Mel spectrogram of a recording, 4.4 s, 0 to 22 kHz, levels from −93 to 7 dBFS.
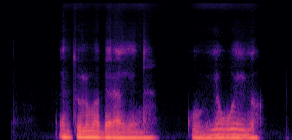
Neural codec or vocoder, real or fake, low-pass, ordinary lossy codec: autoencoder, 48 kHz, 32 numbers a frame, DAC-VAE, trained on Japanese speech; fake; 19.8 kHz; none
